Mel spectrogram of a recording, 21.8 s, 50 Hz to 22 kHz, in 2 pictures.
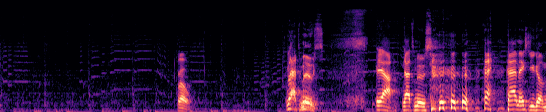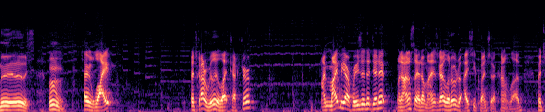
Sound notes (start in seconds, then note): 0.1 lively music; 8.4 laughs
